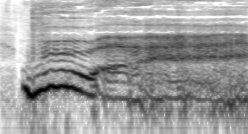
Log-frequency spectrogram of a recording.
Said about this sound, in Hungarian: Bődült el valami alig egy méterre tőlük a fák alatt, majd hirtelen fülsiketítő csikorgásba váltott. Azt már csak messziről hallották Helkáék, hogy hangos buffonásokra váltott a hang, mintha mély bödörre csapkodnák a fedelét.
